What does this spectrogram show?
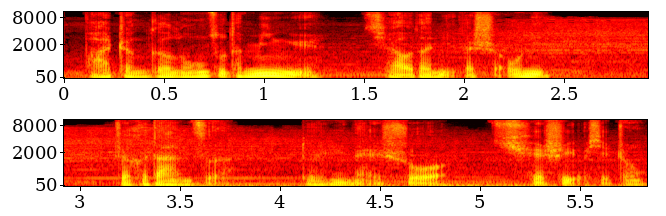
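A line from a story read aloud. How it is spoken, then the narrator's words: Soft, comforting. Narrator (Chinese): 龙葵轻声的安慰道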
